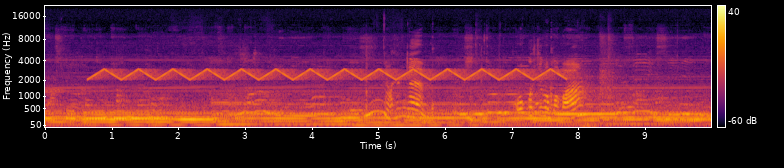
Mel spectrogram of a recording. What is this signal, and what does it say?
A tone that sweeps in pitch again and again, with room echo and the noise of a restaurant. There is no code.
